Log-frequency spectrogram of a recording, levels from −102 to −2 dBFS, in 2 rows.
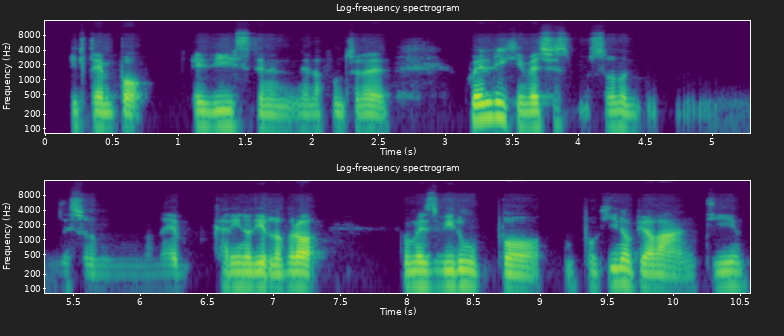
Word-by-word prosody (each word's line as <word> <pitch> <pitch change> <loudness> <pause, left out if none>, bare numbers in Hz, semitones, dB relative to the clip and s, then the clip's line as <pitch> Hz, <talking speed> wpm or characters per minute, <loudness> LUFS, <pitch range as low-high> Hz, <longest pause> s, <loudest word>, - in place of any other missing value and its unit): il 115 - -10
tempo 110 -2 0 0.2
esiste 115 -1 -2
nel 100 - -5
nella 100 +1 -10
funzione 100 -2 -4 0.5
quelli 170 +3 +6
che 145 - -4
invece 115 +3 +3
s 130 - -6
sono, 110 0 -4
mhmm, 100 - -14 0.9
adesso - - -7
non 100 0 -24
non 100 +2 -22
è 105 - -4 0.3
carino 110 0 0
dirlo, 110 -2 +3
però 110 0 +8 0.6
come 115 0 +1
sviluppo 115 -4 0
un 100 - -21
pochino 125 +4 -1
più 105 - +2
avanti 105 +2 0
110 Hz, 140 wpm, -24 LUFS, 100-115 Hz, 0.9 s, però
